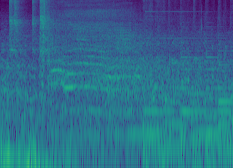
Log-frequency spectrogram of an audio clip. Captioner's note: multiple rat traps snapping shut; man screaming; encouraging piano music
